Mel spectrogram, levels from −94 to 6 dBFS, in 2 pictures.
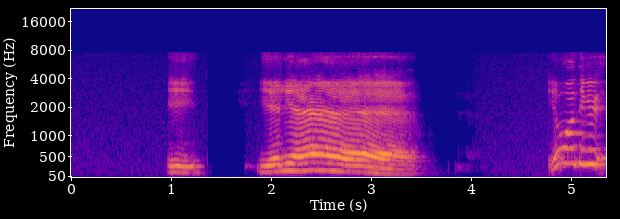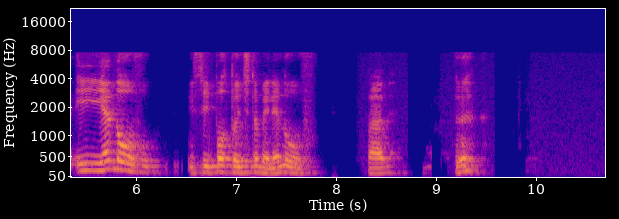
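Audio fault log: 6.28–6.45 s and 8.87–8.97 s, echo leak: a faint delayed copy of the speech trails in about 400 ms late, roughly 30–35 dB down, likely loudspeaker sound slipping past the far side's echo canceller.
7.78–8.24 s, 8.73–9.1 s and 9.6–9.92 s, background gated by the echo canceller: room tone drops by about 40 dB for half a second or less, as the canceller clamps the mic while the loudspeaker plays, then releases.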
